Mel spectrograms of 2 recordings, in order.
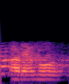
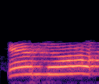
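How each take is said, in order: First: Said in the usual way. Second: High, loud cry of disbelief; stunned husband's loud question; shocked question. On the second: Acted. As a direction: blurt it out in acted shock. Husband hears son died.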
